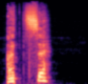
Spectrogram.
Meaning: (particle) 1. first 2. before; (interjection) wait, hold on
- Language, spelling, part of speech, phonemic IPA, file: Navajo, átsé, particle / interjection, /ʔɑ́t͡sʰɛ́/, Nv-átsé.ogg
